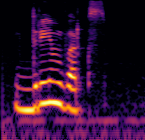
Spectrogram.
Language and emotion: Russian, neutral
